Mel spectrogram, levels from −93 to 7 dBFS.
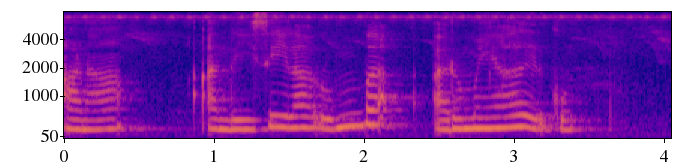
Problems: none marked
